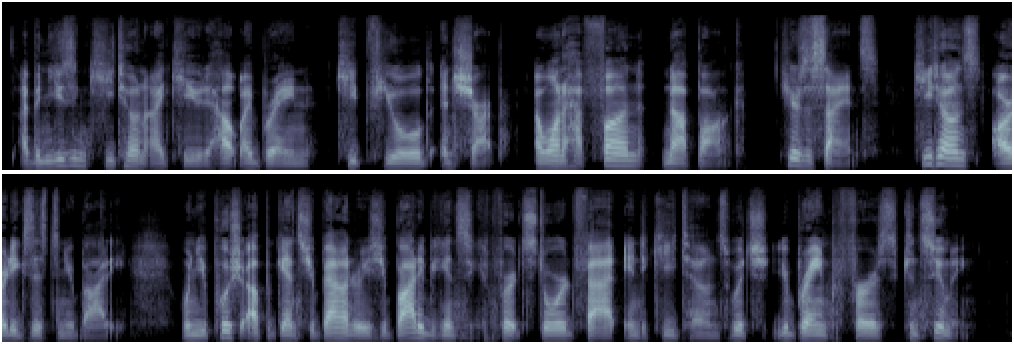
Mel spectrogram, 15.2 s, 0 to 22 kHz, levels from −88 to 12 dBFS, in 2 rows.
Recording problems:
thin; somewhat; fading below 500 Hz

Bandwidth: 14.5 kHz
